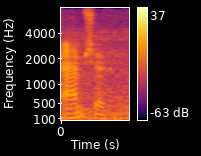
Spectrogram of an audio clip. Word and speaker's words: Hampshire: Hampshire, as it's pronounced around there, Hampshire. Yeah, there's no H in it. Well, there's only one H in it.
